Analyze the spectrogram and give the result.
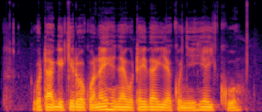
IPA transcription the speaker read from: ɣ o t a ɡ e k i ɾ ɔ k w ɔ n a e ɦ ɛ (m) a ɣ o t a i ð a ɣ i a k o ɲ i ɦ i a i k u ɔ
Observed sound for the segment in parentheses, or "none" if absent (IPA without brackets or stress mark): ɲ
